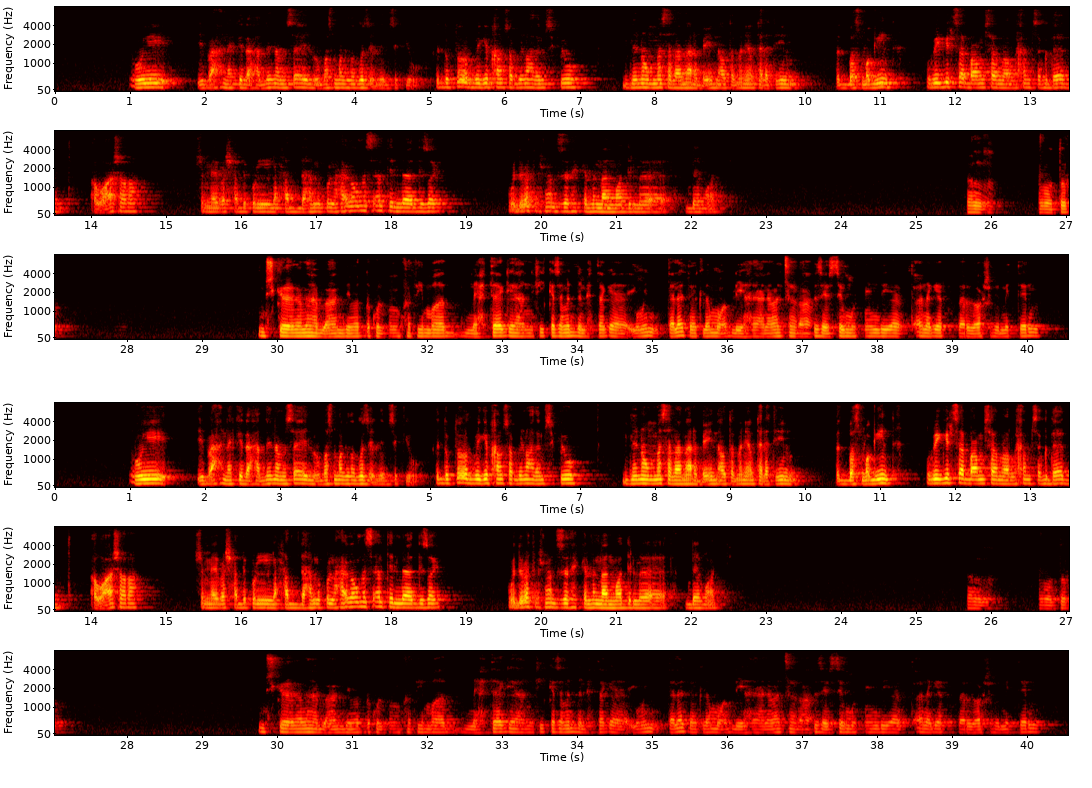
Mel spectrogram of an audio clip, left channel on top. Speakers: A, on the right (about 65°); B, on the left (about 75°).
A: ويبقى احنا كده حلينا مسائل وبصمجنا جزء الام سي كيو الدكتور بيجيب 45 واحدة ام سي كيو منهم مثلا 40 او 38 متبصمجين وبيجيب سبعة مثلا ولا خمسة جداد أو عشرة عشان ما يبقاش حد كل حد حل كل حاجة ومسألة الديزاين ودلوقتي يا باشمهندس زي اتكلمنا عن المواد ال- بقى المواد
B: أنا زي ما قلت لكم المشكلة إن أنا هبقى عندي مادة كل يوم ففي مواد محتاجة يعني في كذا مادة محتاجة يومين تلاتة يتلموا قبليها يعني مثلا عندي زي السيم واتنين ديت أنا جايب درجة وحشة في الميد ترم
